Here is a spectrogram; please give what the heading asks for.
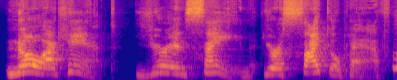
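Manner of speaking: slow, deliberate, spelled-out reply; slow deadpan. Retold or imitated. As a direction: drag each word out flatly. Mock answer to fans.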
